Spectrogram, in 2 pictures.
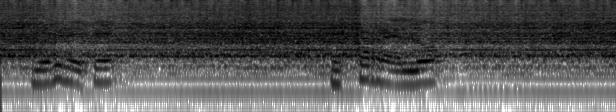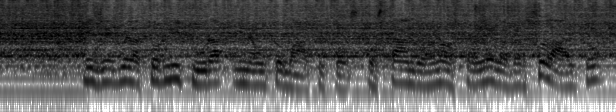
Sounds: lathe spinning

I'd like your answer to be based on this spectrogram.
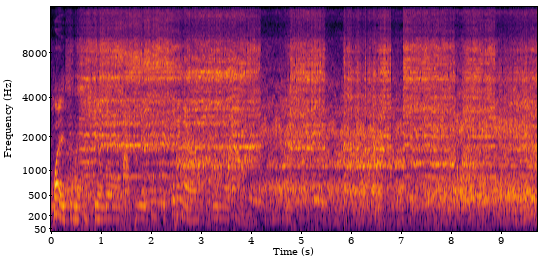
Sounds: speech

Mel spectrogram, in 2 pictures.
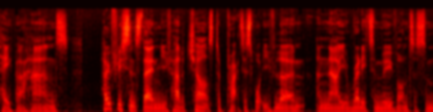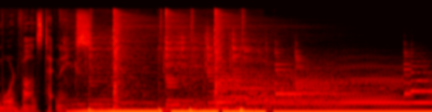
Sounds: speech, music

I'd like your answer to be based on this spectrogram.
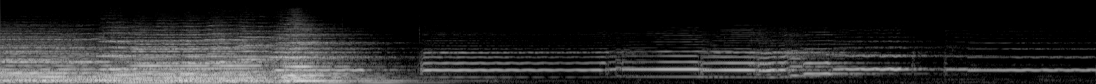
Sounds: playing erhu

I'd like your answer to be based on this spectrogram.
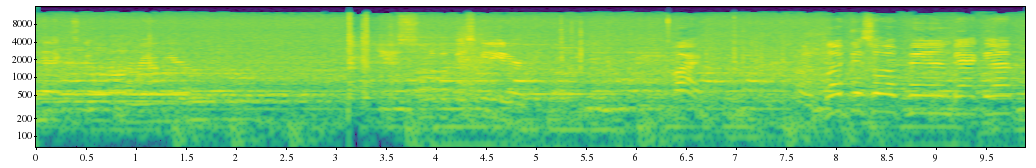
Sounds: music, speech

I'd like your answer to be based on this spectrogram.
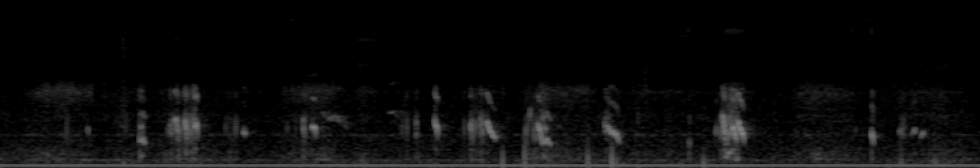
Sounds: mice, pets

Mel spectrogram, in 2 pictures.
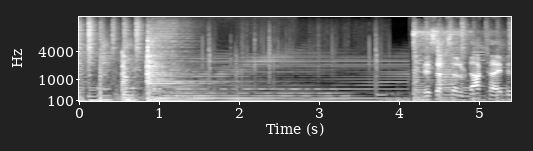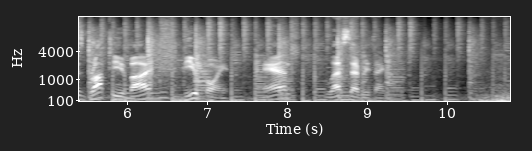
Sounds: music, speech

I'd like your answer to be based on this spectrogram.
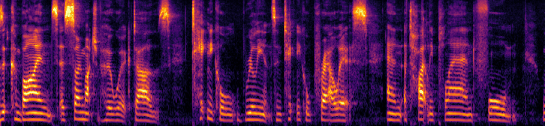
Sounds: speech

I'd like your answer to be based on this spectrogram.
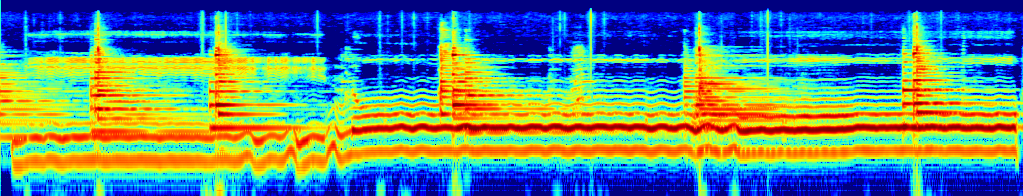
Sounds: music

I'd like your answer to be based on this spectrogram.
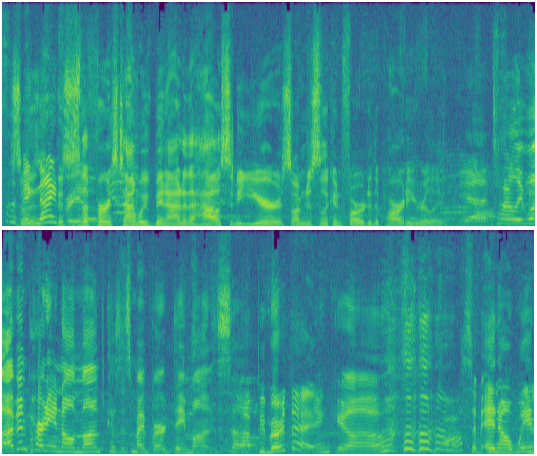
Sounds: speech

